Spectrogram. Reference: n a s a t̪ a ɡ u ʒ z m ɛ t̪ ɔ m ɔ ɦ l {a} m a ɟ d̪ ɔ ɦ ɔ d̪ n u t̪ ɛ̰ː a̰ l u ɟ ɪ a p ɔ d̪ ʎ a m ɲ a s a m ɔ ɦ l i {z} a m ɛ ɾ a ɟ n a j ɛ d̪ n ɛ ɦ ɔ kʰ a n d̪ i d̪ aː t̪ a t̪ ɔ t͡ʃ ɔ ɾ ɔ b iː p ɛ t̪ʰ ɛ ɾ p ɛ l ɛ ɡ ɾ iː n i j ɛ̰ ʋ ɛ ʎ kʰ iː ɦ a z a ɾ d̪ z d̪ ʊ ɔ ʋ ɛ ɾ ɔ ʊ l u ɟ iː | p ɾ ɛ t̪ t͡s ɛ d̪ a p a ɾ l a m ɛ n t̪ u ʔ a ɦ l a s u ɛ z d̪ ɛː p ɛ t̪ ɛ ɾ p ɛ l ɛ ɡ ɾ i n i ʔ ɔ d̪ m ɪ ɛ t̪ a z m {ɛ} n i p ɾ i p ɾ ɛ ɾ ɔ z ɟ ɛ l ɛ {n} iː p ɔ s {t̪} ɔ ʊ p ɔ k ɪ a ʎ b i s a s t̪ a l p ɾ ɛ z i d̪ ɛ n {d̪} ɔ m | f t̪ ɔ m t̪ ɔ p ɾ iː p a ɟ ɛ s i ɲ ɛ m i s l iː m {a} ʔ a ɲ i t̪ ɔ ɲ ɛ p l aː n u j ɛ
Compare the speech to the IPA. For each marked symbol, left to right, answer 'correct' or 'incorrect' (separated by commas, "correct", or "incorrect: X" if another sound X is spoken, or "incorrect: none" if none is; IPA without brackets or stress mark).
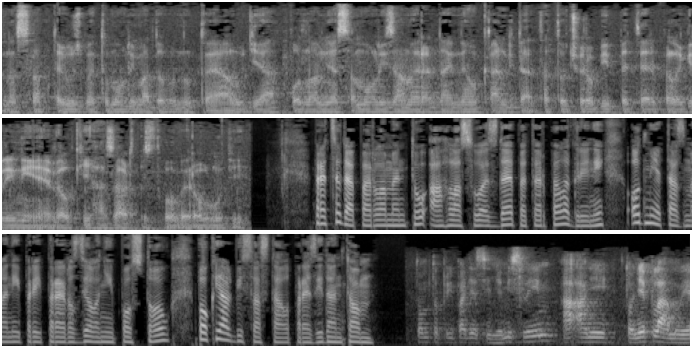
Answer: incorrect: i, correct, correct, incorrect: ɲ, correct, incorrect: t̪, correct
